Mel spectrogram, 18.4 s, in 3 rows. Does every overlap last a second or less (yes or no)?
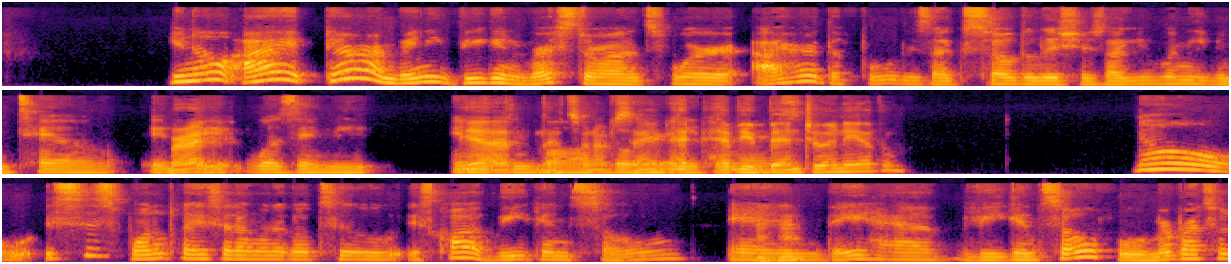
no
